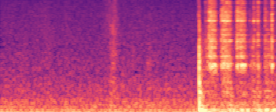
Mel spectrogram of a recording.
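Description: A coin scratching the latex coating off a paper lottery scratch-off ticket. It starts suddenly about one and a half seconds in, with rapid back-and-forth strokes.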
